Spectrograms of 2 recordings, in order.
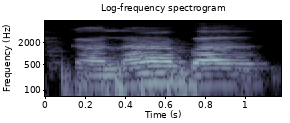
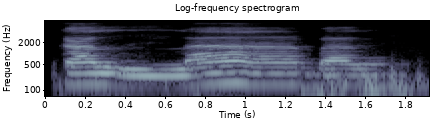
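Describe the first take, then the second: First: The L is single and short. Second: The L is doubled and the A is long. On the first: The speaker calls it wrong. "L-nya satu" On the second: The speaker calls it right. "L-nya dua, A-nya dua"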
